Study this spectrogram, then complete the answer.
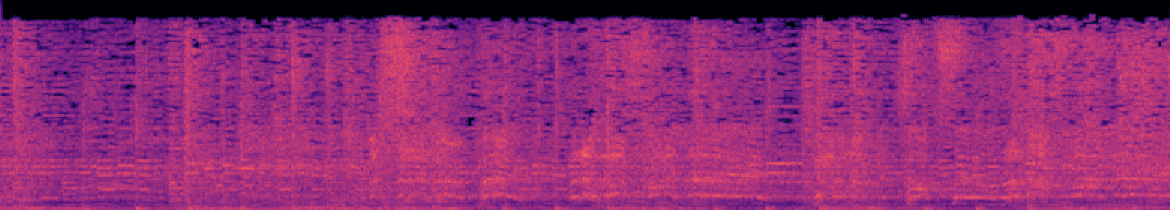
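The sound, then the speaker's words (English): A loud, dense rock song from the film The Departed plays continuously. It is about a pirate losing his leg, and a group of voices shouts the refrain "I lost my leg" at full volume over driving instruments, steady for the whole stretch. “It's about a pirate losing his leg, and they're screaming at the top of their lungs, I lost my leg!”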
